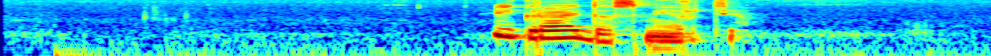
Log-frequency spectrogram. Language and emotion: Russian, sad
